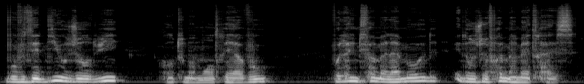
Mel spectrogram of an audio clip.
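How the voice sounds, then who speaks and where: Storybook role: repentant courtesan played by a male reader, solemn and commanding, declamatory, with a husky, dark tone. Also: medium pitch, lively intonation, moderate pace, voice pushed up. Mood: firm. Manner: formal, declamatory, emphatic. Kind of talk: dramatic storybook dialogue.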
